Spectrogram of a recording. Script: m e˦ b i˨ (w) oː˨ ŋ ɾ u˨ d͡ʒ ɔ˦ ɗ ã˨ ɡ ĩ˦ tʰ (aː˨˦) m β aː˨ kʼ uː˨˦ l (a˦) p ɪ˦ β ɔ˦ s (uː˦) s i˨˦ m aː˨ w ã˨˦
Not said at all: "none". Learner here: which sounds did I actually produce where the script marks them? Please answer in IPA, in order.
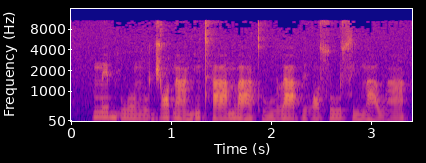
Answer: w, aː˨˦, a˦, uː˦

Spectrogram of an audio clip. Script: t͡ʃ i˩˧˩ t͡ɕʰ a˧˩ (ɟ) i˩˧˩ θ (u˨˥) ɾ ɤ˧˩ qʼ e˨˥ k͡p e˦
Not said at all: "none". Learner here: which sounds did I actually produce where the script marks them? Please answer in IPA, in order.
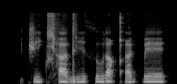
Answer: d, u˨˥

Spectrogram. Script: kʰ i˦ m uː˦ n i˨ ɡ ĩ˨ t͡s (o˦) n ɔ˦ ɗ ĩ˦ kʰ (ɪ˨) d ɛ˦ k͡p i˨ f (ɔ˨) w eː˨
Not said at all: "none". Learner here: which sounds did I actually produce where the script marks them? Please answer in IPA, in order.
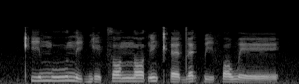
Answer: ɔ˦, ɛ˨, ɔ˦

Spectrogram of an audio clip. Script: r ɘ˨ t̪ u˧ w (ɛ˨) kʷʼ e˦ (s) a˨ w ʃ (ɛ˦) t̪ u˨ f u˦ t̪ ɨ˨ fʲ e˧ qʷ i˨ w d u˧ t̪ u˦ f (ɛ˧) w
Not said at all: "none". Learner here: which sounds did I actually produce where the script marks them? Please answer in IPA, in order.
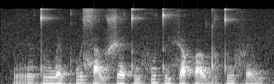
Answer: ɛ˨, s, ɛ˧, ɛ˧

